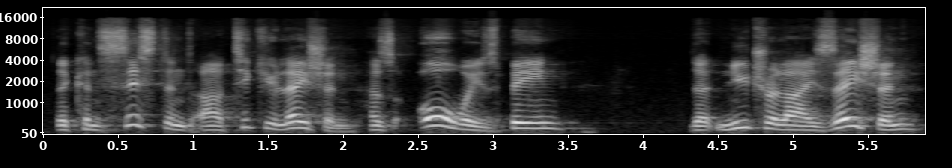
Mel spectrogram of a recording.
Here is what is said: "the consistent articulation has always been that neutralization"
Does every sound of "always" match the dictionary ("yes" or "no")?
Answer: yes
